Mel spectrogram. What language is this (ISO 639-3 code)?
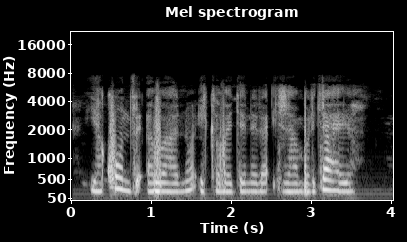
kin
